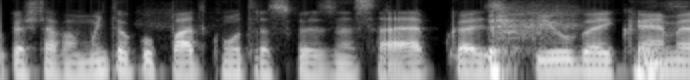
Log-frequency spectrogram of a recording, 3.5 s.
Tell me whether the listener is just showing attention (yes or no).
yes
